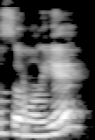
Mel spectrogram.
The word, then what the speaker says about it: sommelier: they're the new guy and he's a professional sommelier which i recently looked up am i pronouncing that right i believe so yeah that's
